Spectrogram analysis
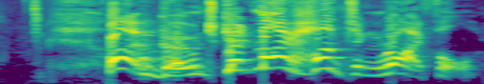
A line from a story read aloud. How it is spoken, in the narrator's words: Richard shouted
